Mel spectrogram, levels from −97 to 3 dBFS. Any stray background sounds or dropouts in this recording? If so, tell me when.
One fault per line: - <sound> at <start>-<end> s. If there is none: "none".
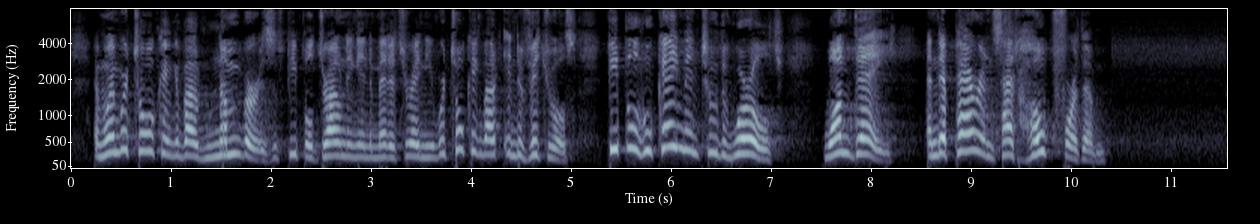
none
